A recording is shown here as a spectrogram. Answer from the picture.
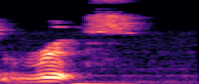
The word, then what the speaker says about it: Ruth: Because you can hear that, like, okay, you can hear clearly that, like that Chisei pronounces his name as Roots. But for some reason, they spell his name in the subtitles Ruth.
